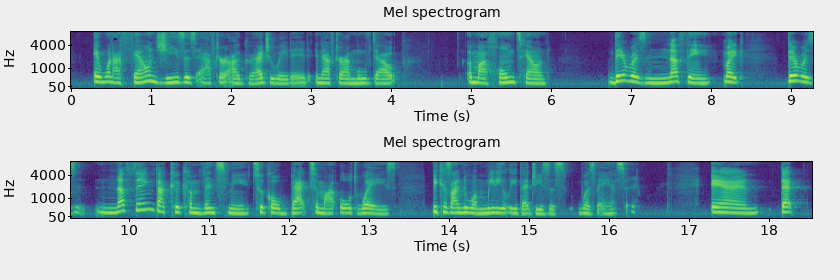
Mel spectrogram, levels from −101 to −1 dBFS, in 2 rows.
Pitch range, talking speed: 185-230 Hz, 145 wpm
